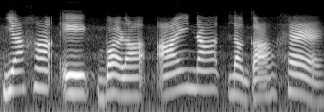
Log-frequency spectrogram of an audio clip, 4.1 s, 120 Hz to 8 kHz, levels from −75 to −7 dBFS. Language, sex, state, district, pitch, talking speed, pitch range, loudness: Hindi, male, Madhya Pradesh, Katni, 265 Hz, 90 wpm, 230-290 Hz, -14 LUFS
